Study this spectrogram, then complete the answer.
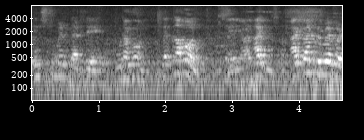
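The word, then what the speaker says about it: cajón: The cajon. See, I can't remember. It's a European instrument. It's spelled cajon, K-A-J-O-N, but it's pronounced cajon.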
